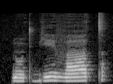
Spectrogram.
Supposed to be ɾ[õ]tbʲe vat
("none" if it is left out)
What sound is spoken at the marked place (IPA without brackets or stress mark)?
õ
